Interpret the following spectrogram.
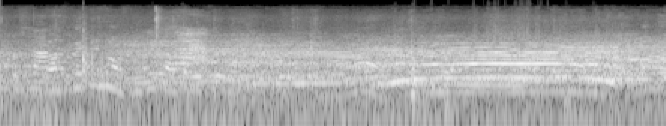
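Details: Very large cow lowing: a drawn-out, harmonic moo that rises then holds steady for over a second, with shorter low calls and people's chatter in the background.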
